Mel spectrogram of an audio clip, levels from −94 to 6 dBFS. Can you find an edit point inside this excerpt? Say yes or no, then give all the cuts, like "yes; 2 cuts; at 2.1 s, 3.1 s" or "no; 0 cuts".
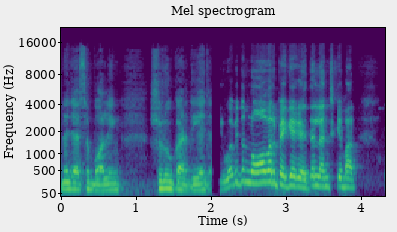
yes; 1 cut; at 2.0 s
